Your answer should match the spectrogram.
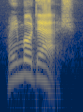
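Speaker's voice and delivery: loud, high call of her name; Rarity calling sharply to get Rainbow's attention. A narrator's reading. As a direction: snap her out of her daze with a shout. Rarity calls inattentive Rainbow.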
